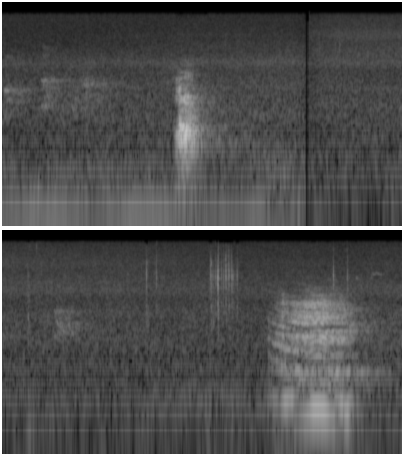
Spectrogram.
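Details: Wild red deer stag in woodland during the rut, holding his hinds: one deep, harmonic roar of about a second swells near the end, after a brief sharp call and a quiet stretch of woodland background.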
